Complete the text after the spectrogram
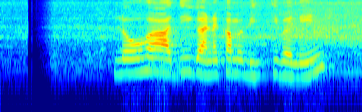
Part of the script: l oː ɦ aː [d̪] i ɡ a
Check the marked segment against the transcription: correct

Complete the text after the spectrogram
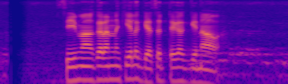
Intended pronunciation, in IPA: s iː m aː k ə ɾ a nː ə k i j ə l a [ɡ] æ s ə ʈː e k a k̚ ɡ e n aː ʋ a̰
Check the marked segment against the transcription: correct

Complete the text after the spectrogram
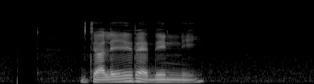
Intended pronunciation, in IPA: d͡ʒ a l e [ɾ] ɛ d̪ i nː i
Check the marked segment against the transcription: correct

